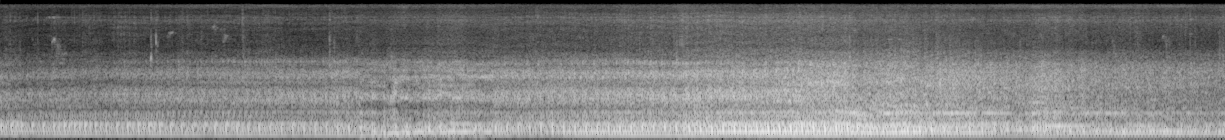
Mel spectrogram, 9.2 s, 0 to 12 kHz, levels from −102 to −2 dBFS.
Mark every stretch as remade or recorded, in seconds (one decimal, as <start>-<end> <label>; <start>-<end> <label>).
0.0-2.7 recorded; 2.7-3.7 remade; 3.7-9.2 recorded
